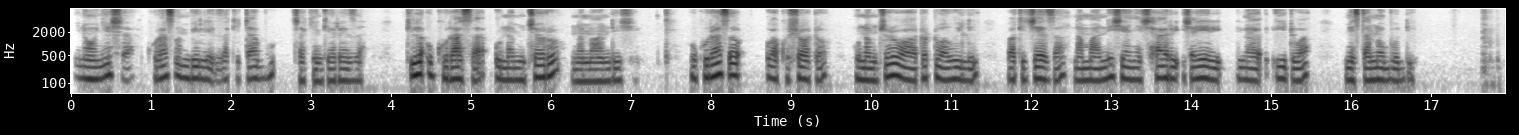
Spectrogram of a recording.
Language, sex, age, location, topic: Swahili, male, 25-35, Kisii, education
